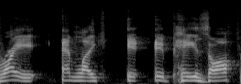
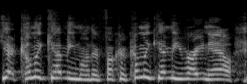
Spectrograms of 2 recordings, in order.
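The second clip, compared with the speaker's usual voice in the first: high-pitched, fierce, aggressive, challenging shout; 6 semitones higher than usual. Recounting a favorite bit from an episode, the speaker retells Ron's aggressive shout at a threatening caller. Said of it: "Ron's just like".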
